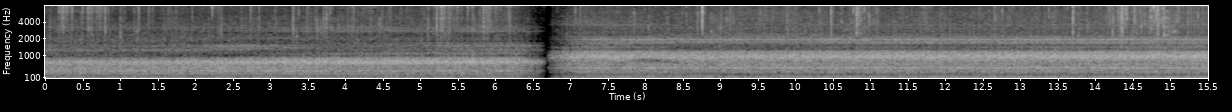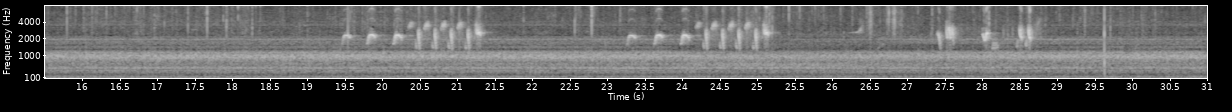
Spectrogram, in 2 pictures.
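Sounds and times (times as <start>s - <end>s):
background hum: 0.0s - 31.0s
bird chirping: 19.4s - 21.5s, 23.2s - 25.3s, 27.3s - 28.9s.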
